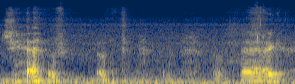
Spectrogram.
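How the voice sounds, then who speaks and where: An older woman tells family stories like a grandmother at home. Her phrasing is halting and folksy, wandering through small details. The room is echoey, with faint noise underneath. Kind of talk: casual storytelling reminiscence. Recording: roomy echo with faint background noise.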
